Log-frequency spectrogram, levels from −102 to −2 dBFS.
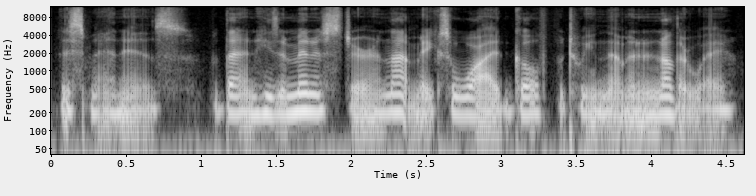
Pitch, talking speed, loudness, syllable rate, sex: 195 Hz, 235 wpm, -20 LUFS, 5.8 syllables/s, female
